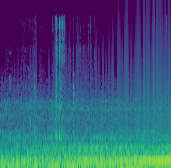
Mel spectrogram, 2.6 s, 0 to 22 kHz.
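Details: 2018 Silverado 5.3L V8, non-flex fuel, with an aFe Momentum GT intake replacing the compromised stock airbox, 95°F day, recorded in cab with windows up: deep, steady growl rising under moderate throttle. Healthy, louder intake with more low-end grunt.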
